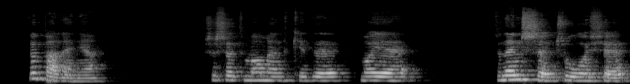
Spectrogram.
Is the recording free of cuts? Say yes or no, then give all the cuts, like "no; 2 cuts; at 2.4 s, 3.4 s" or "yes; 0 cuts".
no; 1 cut; at 3.5 s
